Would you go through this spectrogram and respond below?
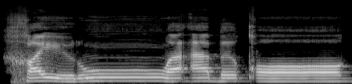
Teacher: با حروف قلقلہ سے ہے، ساکن خوب واضح کر کے پڑھیں گے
